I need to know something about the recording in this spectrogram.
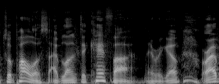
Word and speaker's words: Kepha: But Kepha sounds actually more close to what it would be called in Hebrew or Aramaic, in those Mediterranean languages. And actually, there's an argument the pronunciation is Kepha.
